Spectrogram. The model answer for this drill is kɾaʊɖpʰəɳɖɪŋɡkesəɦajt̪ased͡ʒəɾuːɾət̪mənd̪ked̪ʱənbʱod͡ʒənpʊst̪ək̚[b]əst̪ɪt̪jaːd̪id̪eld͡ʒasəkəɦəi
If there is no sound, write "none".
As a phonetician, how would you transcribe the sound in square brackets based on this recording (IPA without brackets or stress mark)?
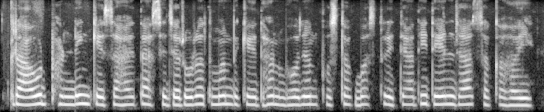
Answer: b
